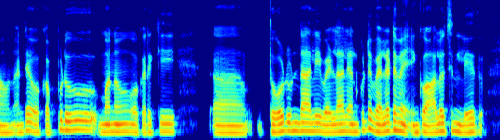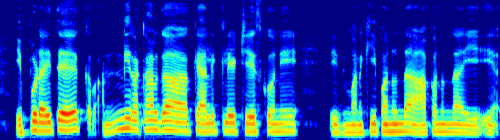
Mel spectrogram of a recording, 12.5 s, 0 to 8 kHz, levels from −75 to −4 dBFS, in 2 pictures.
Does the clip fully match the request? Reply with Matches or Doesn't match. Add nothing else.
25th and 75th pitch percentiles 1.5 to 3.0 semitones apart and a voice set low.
Matches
